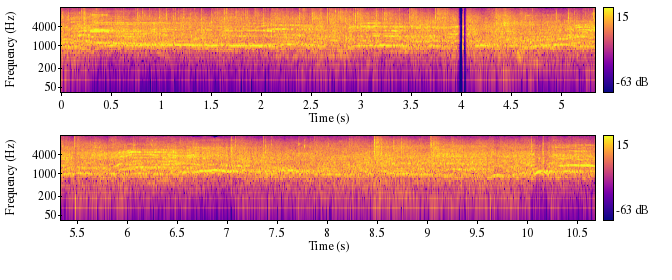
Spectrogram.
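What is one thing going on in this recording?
A volleyball is struck with a hard slap.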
